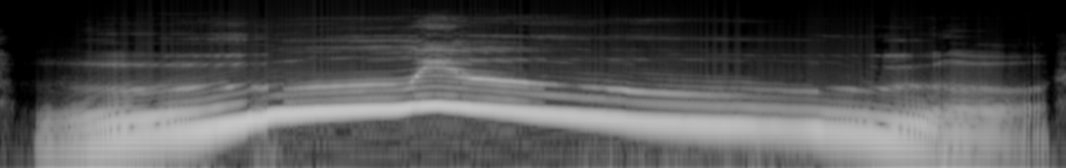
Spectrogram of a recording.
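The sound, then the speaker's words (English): A single sustained vocal siren done as a voice warm-up: one voice glides smoothly from a low pitch up to a high peak, then slides back down, held steadily for about eight seconds with no words. “So to start our warm up, we're going to do a quick siren like this.”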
